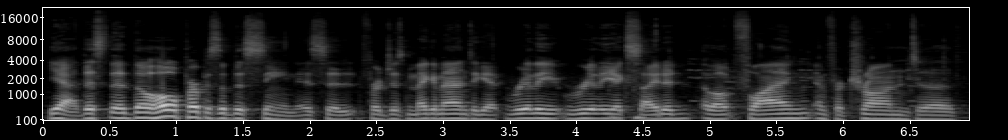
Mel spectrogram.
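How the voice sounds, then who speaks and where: A man's voice: mid-range voice, fairly even intonation, moderate pace, a little mellow. A man streaming a game, giving casual, rambling, enthusiastic fan commentary. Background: video game music and dialogue.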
